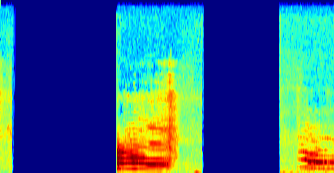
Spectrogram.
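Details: A neutered male Maine Coon named Maro gives a long, steady, tonal meow of over a second, then after a pause a softer, wavering meow over a low rumbling background.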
